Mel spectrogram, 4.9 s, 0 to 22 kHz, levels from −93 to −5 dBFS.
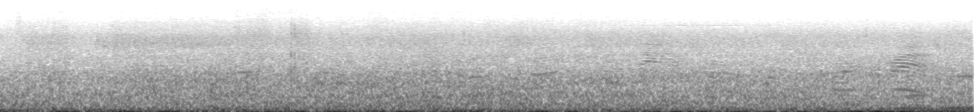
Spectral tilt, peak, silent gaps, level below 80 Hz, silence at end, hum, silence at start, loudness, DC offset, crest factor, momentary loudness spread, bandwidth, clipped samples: -6.5 dB/octave; -18 dBFS; none; -38 dBFS; 0 s; none; 0 s; -39 LUFS; under 0.1%; 14 dB; 2 LU; 9.4 kHz; under 0.1%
